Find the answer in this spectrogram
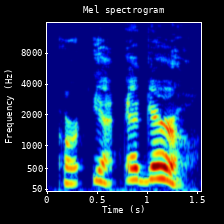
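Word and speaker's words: ἐγείρω: Egero, egero. Pronounce that right.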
